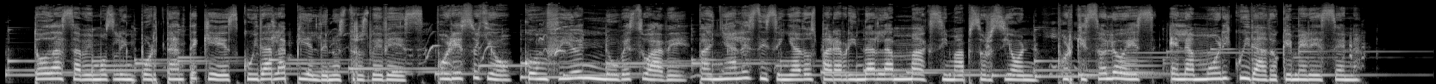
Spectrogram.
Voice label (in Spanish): SPA LATAM Panales Pacifico Sereno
